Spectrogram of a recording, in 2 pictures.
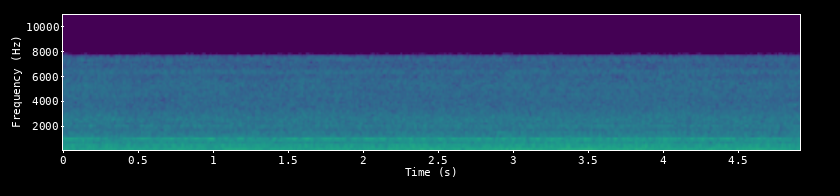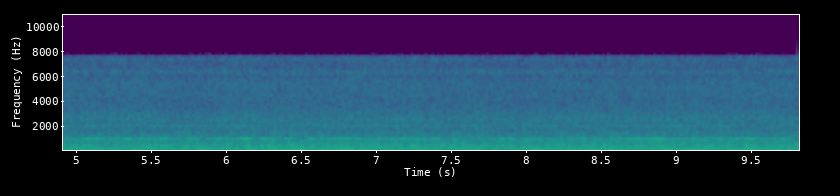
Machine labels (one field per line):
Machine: fan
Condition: abnormal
